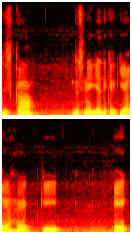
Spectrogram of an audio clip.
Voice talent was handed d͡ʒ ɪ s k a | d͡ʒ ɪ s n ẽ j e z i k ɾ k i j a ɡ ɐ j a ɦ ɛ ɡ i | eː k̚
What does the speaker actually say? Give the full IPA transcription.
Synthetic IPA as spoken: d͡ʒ ɪ s k a | d͡ʒ ɪ s m ẽ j e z ɪ k ɾ k i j a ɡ ɐ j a ɦ ɛ k i | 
